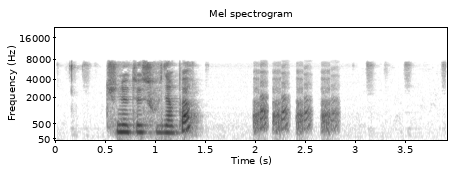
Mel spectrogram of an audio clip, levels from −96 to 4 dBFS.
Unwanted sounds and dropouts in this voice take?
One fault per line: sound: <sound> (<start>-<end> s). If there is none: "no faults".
sound: laugh (2.0-2.9 s)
